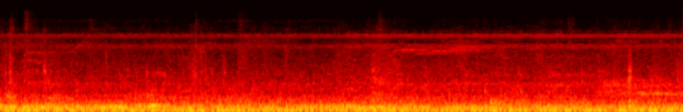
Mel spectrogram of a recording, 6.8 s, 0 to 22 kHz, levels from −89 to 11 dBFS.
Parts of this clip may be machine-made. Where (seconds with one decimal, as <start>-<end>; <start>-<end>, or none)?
2.8-3.6; 4.0-4.7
